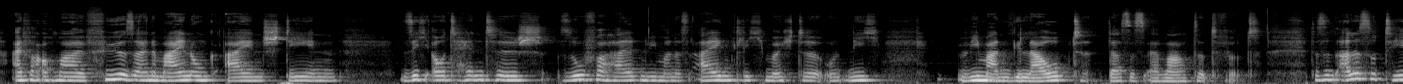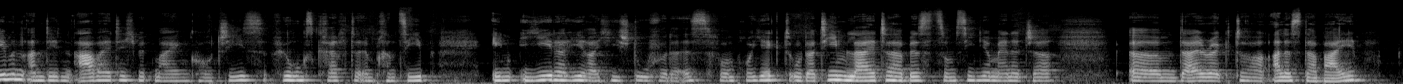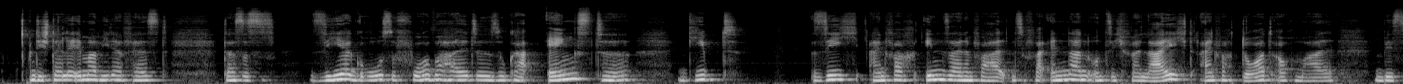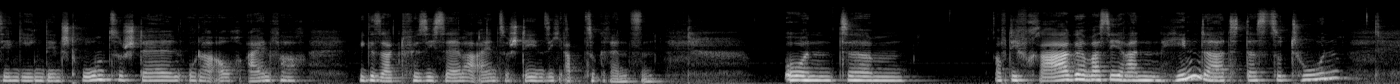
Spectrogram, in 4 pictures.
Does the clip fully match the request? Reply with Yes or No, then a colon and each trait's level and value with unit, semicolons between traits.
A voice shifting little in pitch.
Yes: narrow, 2.3 semitones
